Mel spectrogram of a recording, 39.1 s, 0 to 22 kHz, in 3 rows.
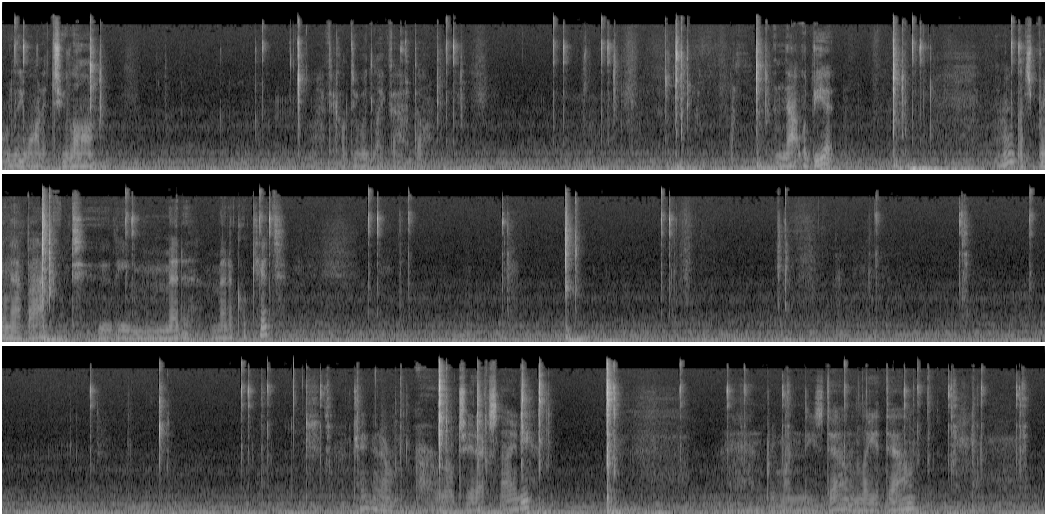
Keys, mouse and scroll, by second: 1.2 a, 5.7-8.5 drag, 8.5 ctrl+j, 9.6 a, 11.2 ctrl+s, 12.8-14.6 drag, 13.6 m, 16.3-19.5 drag, 20.1 s, 22.9 KP_Decimal, 26.0-27.9 drag, 28.2 s, 29.5 middle click, 31.7 r, 34.7-36.5 drag, 35.5 middle click, 35.5 right click, 36.5 middle click, 36.7-38.5 drag, 37.7-39.0 middle drag.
